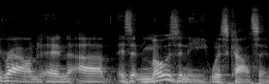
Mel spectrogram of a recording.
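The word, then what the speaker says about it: Mosinee: going up there tomorrow as how do you pronounce the name of your town and they said mosan so there you go and I've been through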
